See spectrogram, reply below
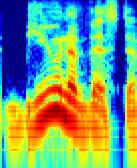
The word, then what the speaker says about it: Buena Vista: And you came, and what we're talking about is a small town called Buena Vista, Virginia, but it's pronounced Buena Vista, Virginia.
